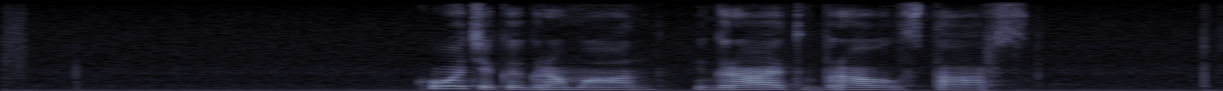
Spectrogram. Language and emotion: Russian, sad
